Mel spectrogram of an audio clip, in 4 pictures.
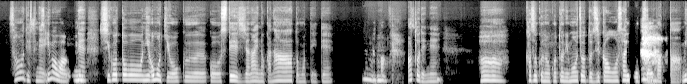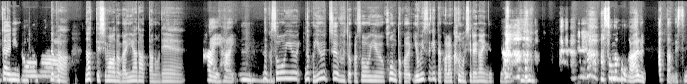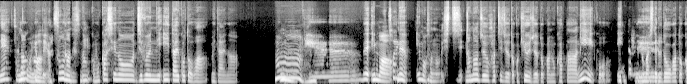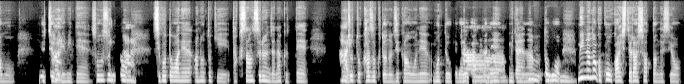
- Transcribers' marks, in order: unintelligible speech; other background noise; laugh; chuckle
- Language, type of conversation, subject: Japanese, podcast, 仕事を選ぶとき、給料とやりがいのどちらを重視しますか、それは今と将来で変わりますか？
